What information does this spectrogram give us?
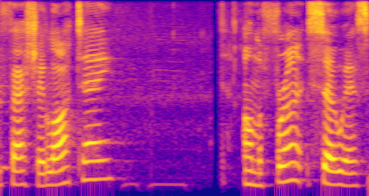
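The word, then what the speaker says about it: psoas: latae on the front so as major that P is silent iliacus k a doctor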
